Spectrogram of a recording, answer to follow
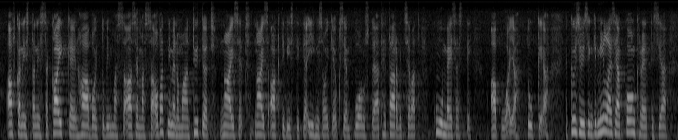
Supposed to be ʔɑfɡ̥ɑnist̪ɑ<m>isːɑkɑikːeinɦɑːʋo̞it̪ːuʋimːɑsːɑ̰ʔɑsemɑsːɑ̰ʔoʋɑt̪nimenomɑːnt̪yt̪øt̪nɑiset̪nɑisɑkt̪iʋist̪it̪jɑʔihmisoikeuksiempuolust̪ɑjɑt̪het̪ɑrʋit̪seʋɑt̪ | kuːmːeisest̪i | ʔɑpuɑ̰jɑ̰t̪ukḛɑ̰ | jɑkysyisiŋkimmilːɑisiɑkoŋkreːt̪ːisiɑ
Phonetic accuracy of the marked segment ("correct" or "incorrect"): incorrect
